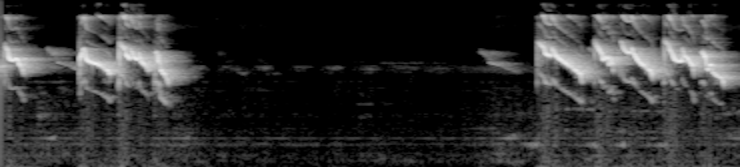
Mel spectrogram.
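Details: Pleci buxtoni, the Javan white-eye, in the ngalas ngerol nembak song used to get reluctant birds singing. Two bursts of three or four high, sharply down-slurred whistles, separated by about two seconds of silence.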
